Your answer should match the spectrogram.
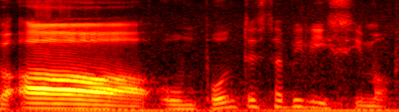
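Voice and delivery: low, very drawn-out word; sarcastic dismay. Real, not acted. Player facing a rickety bridge, sarcastic dismay. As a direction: stretch it right out, dreading what comes.

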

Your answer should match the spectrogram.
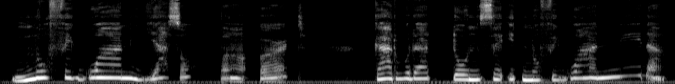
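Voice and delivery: ordinary talk, nothing marked

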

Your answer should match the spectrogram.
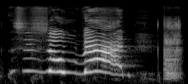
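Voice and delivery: high, slow, drawn out through laughter; laughing groan. Real, not acted. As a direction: wail it while laughing. Reacting to a fart.

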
